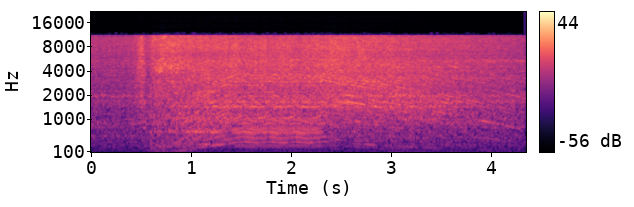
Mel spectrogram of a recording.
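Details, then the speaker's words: 1998 GMC van with high idle and erratic TPS, new reman PCM, during the crank variation relearn: engine climbs smoothly to about 5,000 rpm and holds with no fuel cut-off or limiter stutter, scanner still waiting for full throttle; TPS suspected. "It went up to like freaking 5,000. And it still says waiting for full throttle."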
